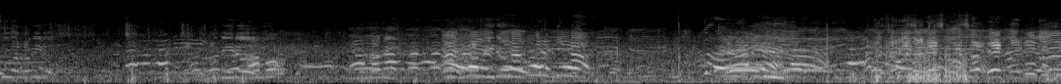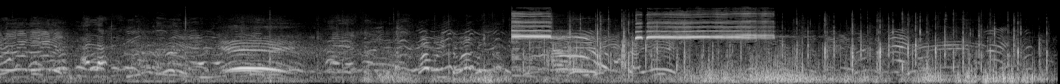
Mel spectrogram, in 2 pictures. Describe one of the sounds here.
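Children and adults shout and cheer outdoors.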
